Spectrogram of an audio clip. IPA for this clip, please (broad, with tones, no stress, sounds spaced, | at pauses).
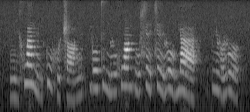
l i˨˩ x w ä˦ n̪ y˨˩ n k u˥˨ x u˨˩ ʈ͡ʂ ɑ˨˦ ŋ | p j o˦ ʊ̯ t̪ i˥˨ ŋ ɻ u˨˦ x w ɑ˦ ŋ p u˨˦ s e˥˨ ɪ̯ t͡s e˥˨ ɪ̯ ɻ o˥˨ ʊ̯ n̪ j ä˥˨ | p i˦ ɻ ɤ˨˦ ɻ ɤ˥˨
